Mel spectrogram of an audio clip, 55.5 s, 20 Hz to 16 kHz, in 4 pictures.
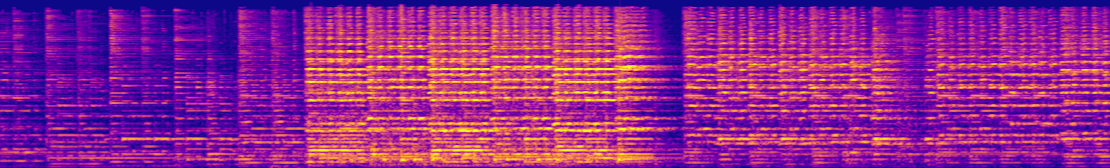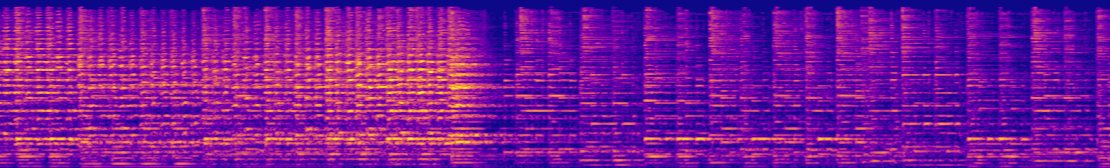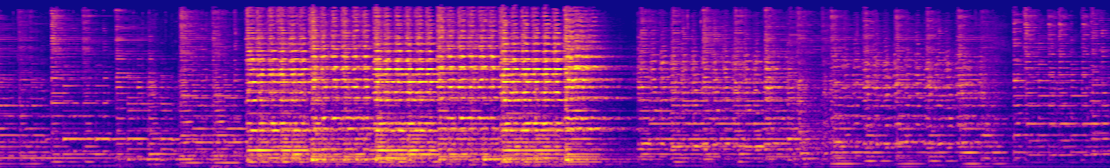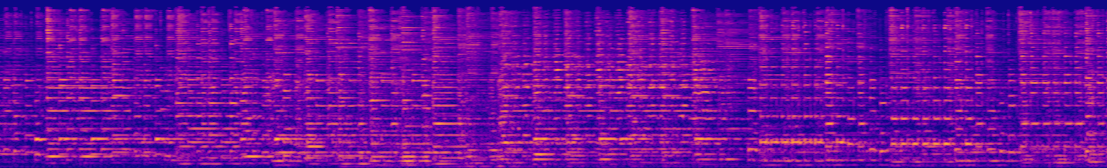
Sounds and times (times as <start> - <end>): Guitar: 0.0 - 55.4
Orchestra: 0.0 - 55.4.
